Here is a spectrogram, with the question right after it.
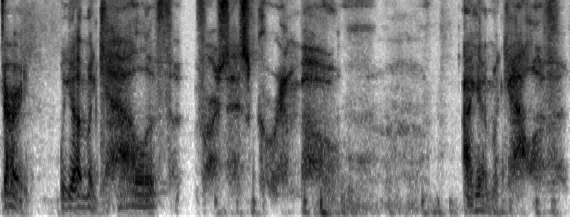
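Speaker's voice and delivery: hushed whisper so as not to wake anyone. Real, not acted. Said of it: "I know this is strange that I'm whispering".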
